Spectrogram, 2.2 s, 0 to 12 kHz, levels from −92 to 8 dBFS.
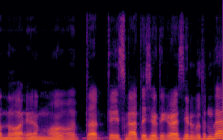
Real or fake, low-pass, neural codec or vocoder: fake; 10.8 kHz; codec, 44.1 kHz, 2.6 kbps, SNAC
